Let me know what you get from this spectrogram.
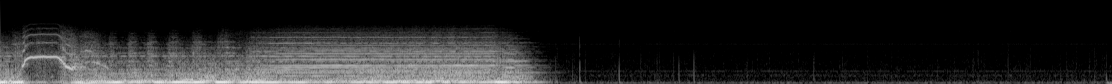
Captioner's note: scream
